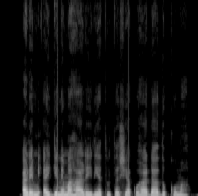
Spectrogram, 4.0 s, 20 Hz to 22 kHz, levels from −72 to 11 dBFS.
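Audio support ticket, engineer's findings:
Repeated buffer: brief clicks in the speech at 1.14 s and 2.56 s. A tiny 1.45 ms slice replays, which fits a 64-sample buffer. Once at the first spot, twice at the second, so a few ms lost. The playback device is starved and looping its last buffer.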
